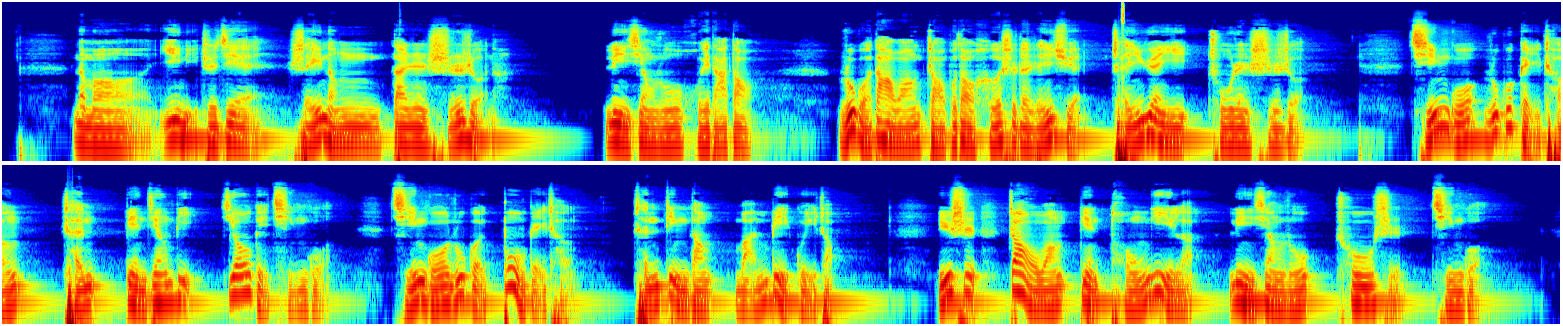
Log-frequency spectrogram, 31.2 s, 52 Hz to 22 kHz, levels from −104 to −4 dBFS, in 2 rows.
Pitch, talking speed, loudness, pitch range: 110 Hz, 155 characters per minute, -20 LUFS, 95-120 Hz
